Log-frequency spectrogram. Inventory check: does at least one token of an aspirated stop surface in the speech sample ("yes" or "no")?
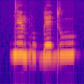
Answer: no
